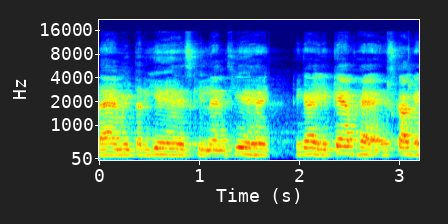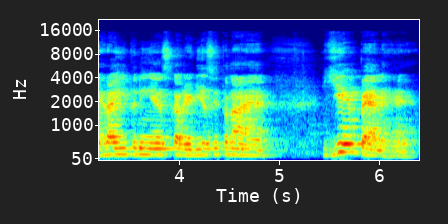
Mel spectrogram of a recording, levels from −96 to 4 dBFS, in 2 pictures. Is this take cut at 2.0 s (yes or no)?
no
